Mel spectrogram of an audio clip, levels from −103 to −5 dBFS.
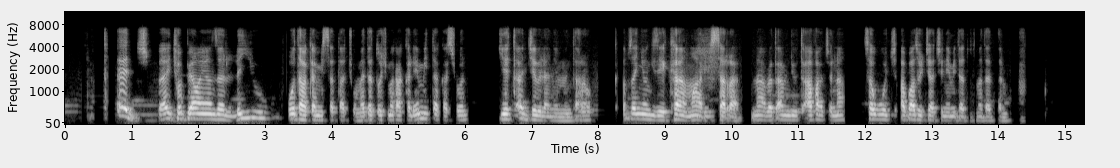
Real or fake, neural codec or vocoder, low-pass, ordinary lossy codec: real; none; 7.2 kHz; Opus, 64 kbps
